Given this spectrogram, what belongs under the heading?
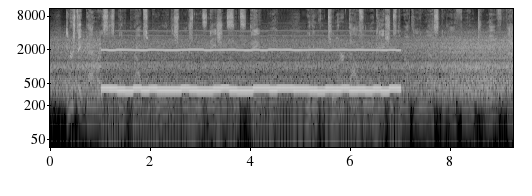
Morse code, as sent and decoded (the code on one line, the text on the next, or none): none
